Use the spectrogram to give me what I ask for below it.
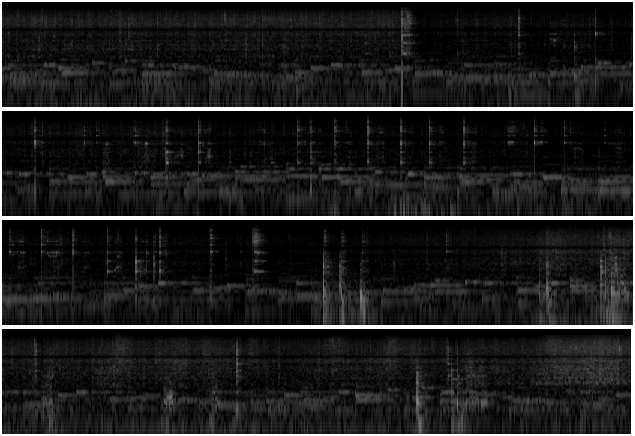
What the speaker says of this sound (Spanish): vamos a echar la carne al sofrito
